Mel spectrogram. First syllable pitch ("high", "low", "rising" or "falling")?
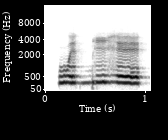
low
